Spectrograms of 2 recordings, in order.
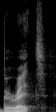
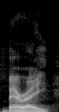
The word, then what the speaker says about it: beret: it might be pronounced Beret in some languages but we don't pronounce the T normally in English Beret and it's a round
